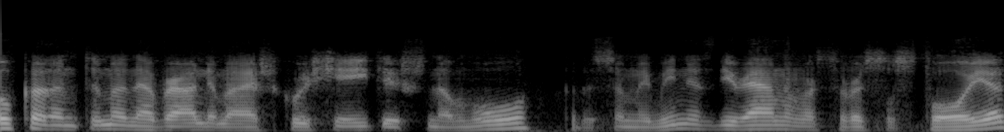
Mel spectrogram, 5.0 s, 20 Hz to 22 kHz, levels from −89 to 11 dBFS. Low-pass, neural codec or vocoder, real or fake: 7.2 kHz; codec, 16 kHz, 0.5 kbps, X-Codec, HuBERT features, trained on balanced general audio; fake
